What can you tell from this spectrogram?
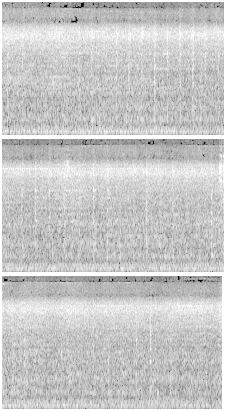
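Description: An engine running steadily with a low, even hum under a constant hiss.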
